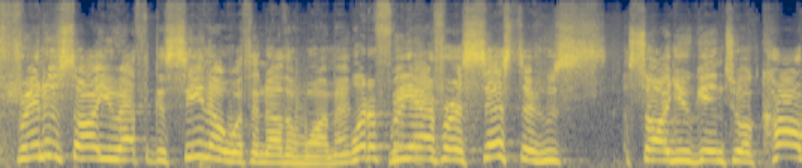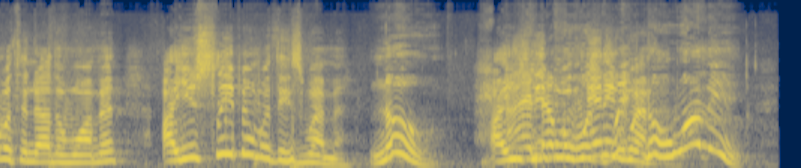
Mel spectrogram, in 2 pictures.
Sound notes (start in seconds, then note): none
